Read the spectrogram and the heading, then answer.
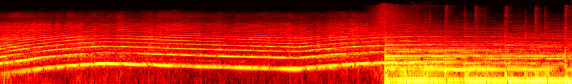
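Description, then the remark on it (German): A loud civil defense disaster warning siren wails, its pitch slowly rising and falling, then abruptly switches to a harsher, steady blaring tone for the last few seconds. No voices. “Spaß beiseite, im Ernstfall sollten Sie diesen Sirenenwarnton für den Katastrophenfall natürlich unbedingt hören.”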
